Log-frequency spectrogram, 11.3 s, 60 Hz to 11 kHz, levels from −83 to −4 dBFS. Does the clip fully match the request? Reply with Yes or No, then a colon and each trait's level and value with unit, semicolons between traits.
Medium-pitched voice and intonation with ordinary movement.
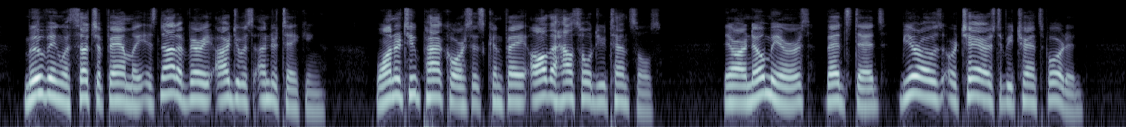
Yes: medium, 180 Hz; average, 3.3 semitones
